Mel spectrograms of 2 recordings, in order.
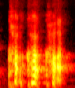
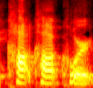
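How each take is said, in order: First: It is said in a Singapore accent. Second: It is said in a US accent.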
